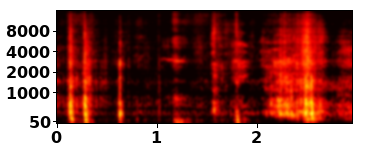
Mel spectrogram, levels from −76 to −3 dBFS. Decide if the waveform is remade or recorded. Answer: remade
